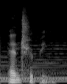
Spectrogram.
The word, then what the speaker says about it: Ntropy: My guest today is Naré Vardanyan, co-founder and CEO of Ntropy, spelled with the capital letter N, a play on the word entropy, used in thermodynamics modeling.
